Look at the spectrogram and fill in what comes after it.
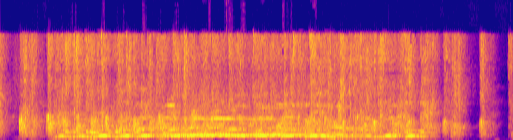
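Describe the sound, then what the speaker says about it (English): Audience applause for the Table Master of the Day at a Toastmasters club meeting, a warm round of clapping swelling quickly and holding steady for several seconds before fading, with light laughter mixed in. "give him a hand clap"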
